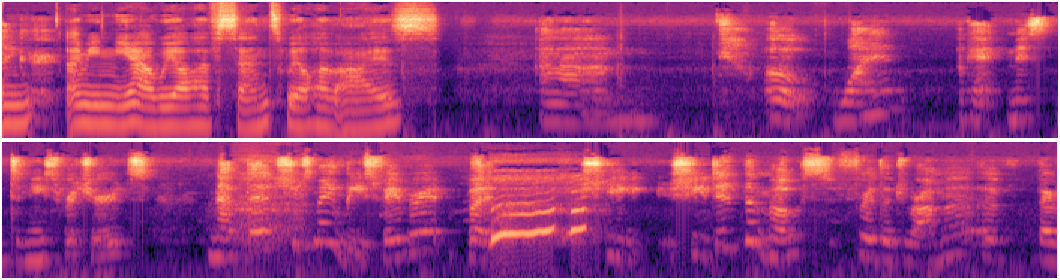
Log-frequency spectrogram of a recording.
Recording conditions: poor sound quality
